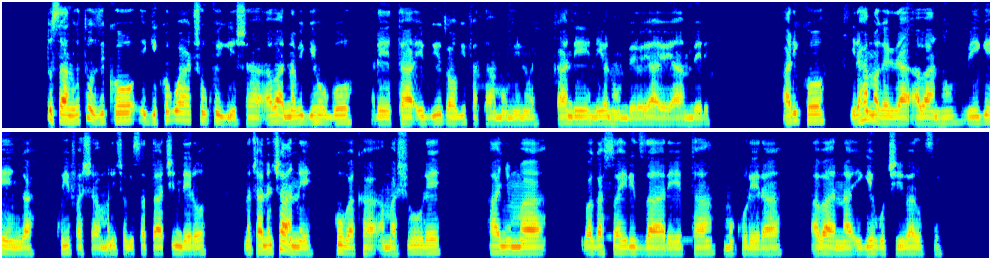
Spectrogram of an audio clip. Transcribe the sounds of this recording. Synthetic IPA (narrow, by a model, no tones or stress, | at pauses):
d̥usaːnzɡwetuzikʰo̞iɡikʰo̞ɡwat͡ʃukwiːɡiʃa̰ːβaːnaβiɡihuɡu | ɾe̞ːtaibɡiːzwakuɡifatamuminwe̞kʰaːndinijo̞n̥huːmbeɾo̞jaːjo̞̰jaːmbe̞̰ɾe̞ | a̰ɾikʰo̞ | iɾaɦamaɡaɾiɾaʔa̰βaːn̥huβiːɡe̞ːŋɡa | kwifaʃa̰muɾiːt͡ʃo̞ɡisatat͡ʃinde̞ɾo̞ | nat͡ʃaːne̞t͡ʃaːne̞ | kuːβakʰa̰a̰maʃuːɾe̞ | haːɲuma | βaɡasahiɾizaɾe̞ːtʰamukuɾe̞̰ɾa̰ː | βaːnaʔiɡihuɡut͡ʃḭβa̰ɾut͡se̞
